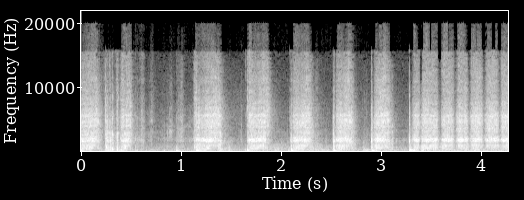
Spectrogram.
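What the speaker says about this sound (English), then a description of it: "You see, it's cutting. You don't need to use too coarse of a piece of sandpaper. I think 220 cuts a little bit quicker." Fiberglass cloth on a model airplane build being sanded with 220 grit sandpaper, a close, loud raspy scrubbing in repeated back-and-forth strokes with brief pauses between passes.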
